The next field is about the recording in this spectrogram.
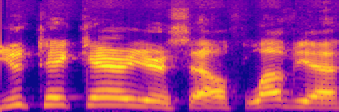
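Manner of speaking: very high loud yell. Retelling calling out to her as the door shuts, retelling a yell. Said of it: "I'll yell at her".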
